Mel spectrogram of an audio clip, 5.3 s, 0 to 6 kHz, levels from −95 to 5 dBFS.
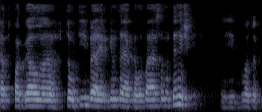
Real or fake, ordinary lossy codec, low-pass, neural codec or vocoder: fake; MP3, 48 kbps; 5.4 kHz; codec, 16 kHz, 8 kbps, FreqCodec, smaller model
